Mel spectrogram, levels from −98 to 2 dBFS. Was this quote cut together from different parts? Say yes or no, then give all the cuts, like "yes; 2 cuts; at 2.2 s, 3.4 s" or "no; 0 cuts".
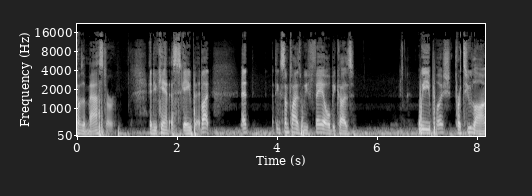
yes; 2 cuts; at 2.5 s, 3.9 s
